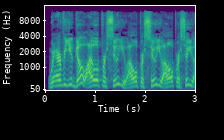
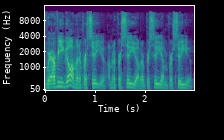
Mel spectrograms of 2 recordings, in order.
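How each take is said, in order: First: Raised pitch, driving repetition; insistent vow of God. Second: Soft mother bunny. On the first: Preacher voices God pursuing the runaway sinner, higher and insistent. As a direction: hammer the promise with conviction, pitched up. God's vow, like mother bunny. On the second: Mother bunny repeats her promise. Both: Acted.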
